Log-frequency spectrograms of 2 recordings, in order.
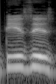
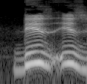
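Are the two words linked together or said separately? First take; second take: linked; separately. First: The two words are joined smoothly together. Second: The two words are said with a break. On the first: The speaker calls it right. "gitu cara bacanya ya" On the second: The speaker calls it wrong. "Jangan jangan dipisah. This is jangan"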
